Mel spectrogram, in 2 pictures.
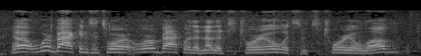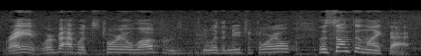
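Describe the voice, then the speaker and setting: A man's voice: on the high side, poor audio. A young man streaming a game, chatting in a rambling, casual way and laughing often. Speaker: live streamer. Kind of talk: casual chat while gaming.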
